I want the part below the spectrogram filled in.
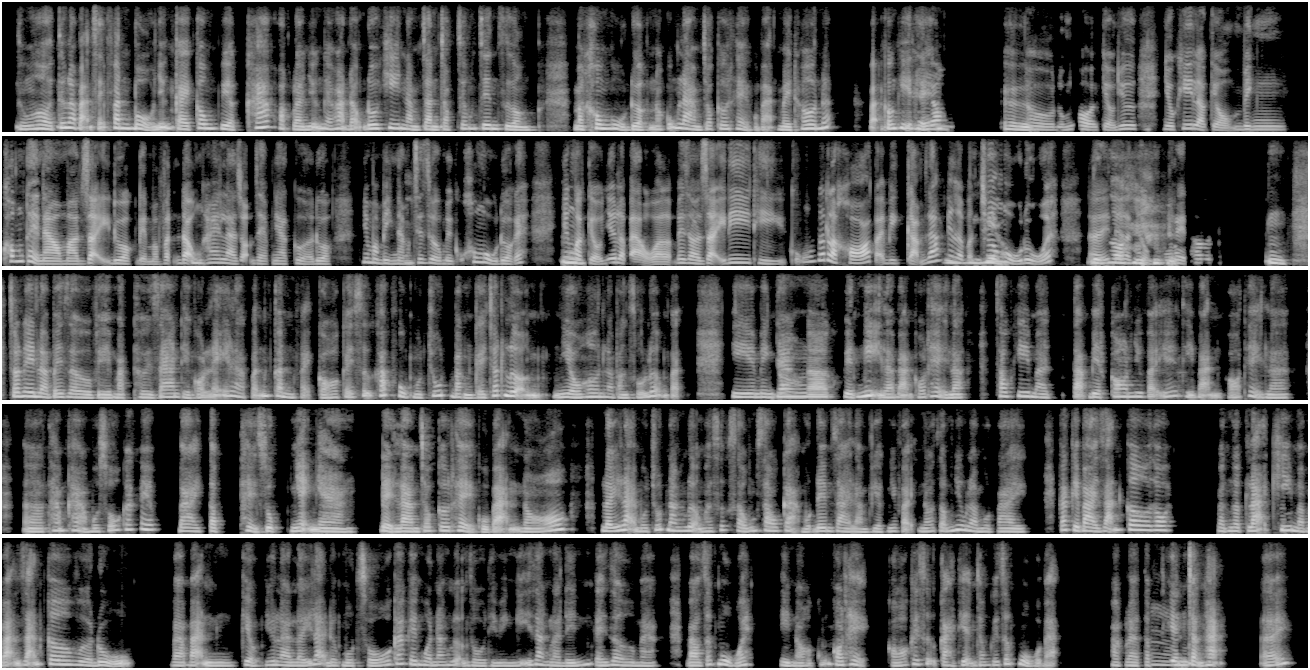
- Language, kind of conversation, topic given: Vietnamese, advice, Thay đổi lịch làm việc sang ca đêm ảnh hưởng thế nào đến giấc ngủ và gia đình bạn?
- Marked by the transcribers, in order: other background noise; tapping; laugh; "còn" said as "cùm"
